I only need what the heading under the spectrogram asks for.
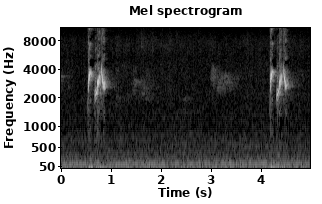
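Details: Female red-whiskered bulbul singing to stimulate males: two short, bright warbled phrases of quick rising and falling notes, about three and a half seconds apart, with faint chirps between and a low hum beneath.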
